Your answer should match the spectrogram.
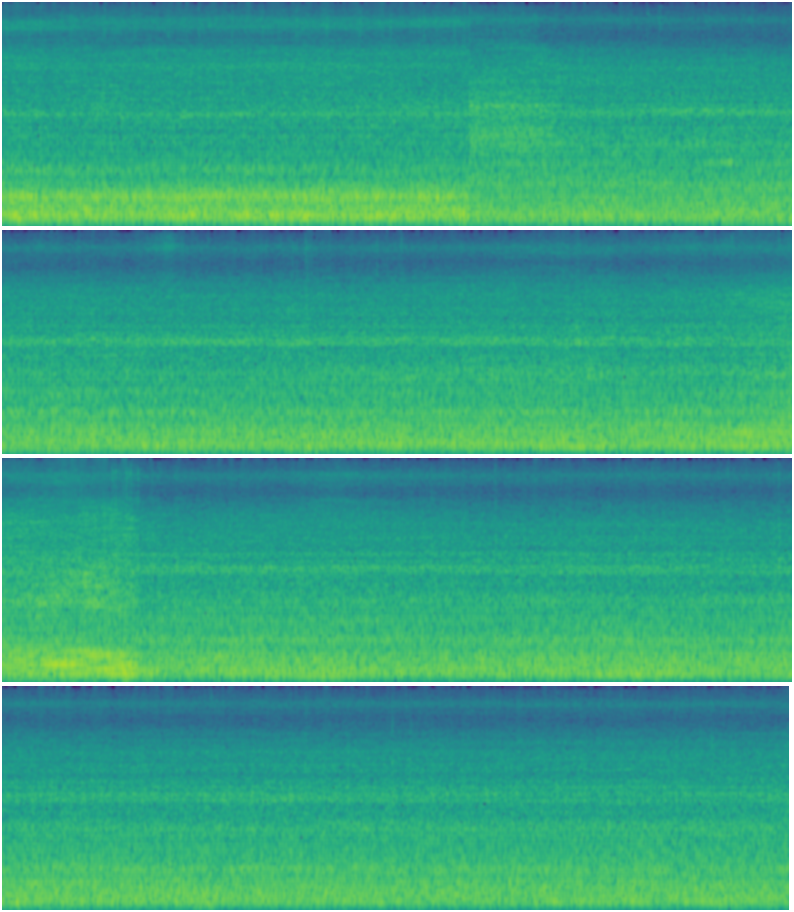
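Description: Steady road and engine noise of a car cruising on a highway, heard from inside the cabin. It is louder for the first few seconds and swells briefly about halfway through.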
